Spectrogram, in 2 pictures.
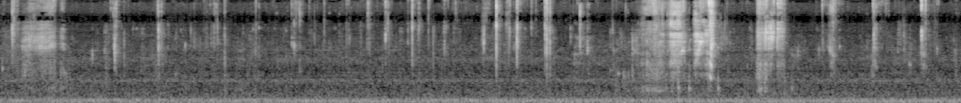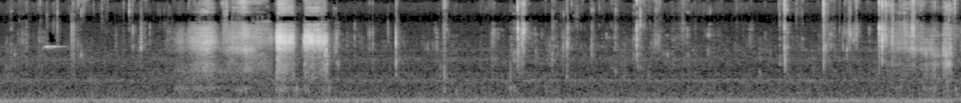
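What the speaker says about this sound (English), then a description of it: "I'm just tired of chewing." Close, quiet chewing and biting of a spicy seafood boil with squid, crab, crawfish, sausages and eggs, with scattered crunchy bites and wet mouth sounds over a low steady hum, with no talk.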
